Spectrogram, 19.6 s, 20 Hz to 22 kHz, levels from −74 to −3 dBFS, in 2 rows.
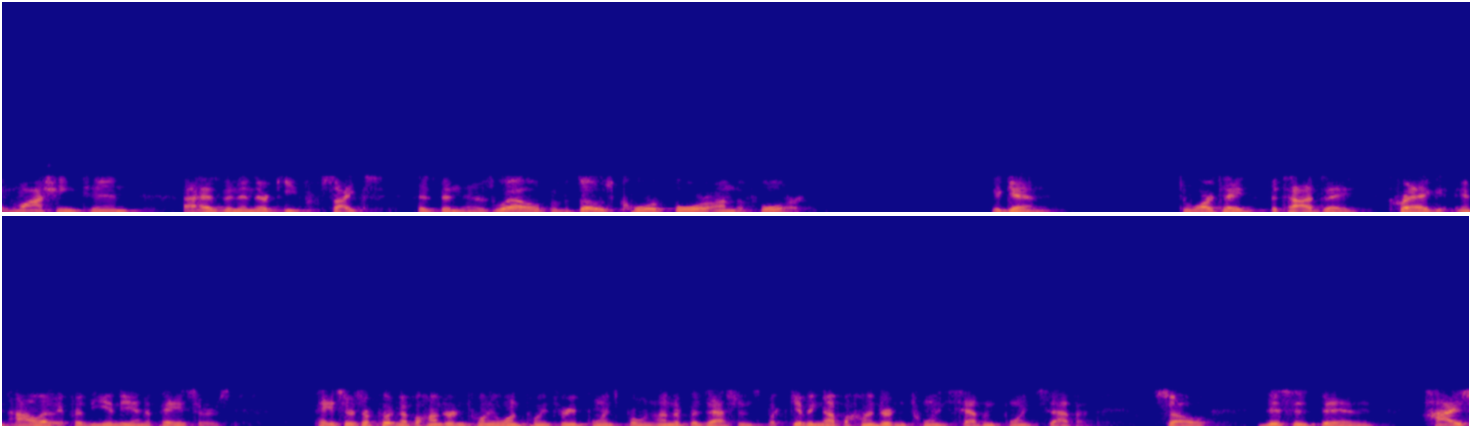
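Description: Throughout, the speech sounds slightly rough and synthetic, with a dull, narrow top end where nothing above 4 kHz comes through. That is the G.729 codec, which fits an 8 kbit/s coder. Rather than keeping the waveform, it rebuilds each 10 ms frame from a vocal tract filter, a pitch predictor and a handful of pulses, so fine detail gives way to a buzzy approximation.

From 2.04 to 2.16 s the sound smears into a stretched, held sound that sags in level before the speech firms up again. This is VoIP packet loss concealed by the speech codec. About 70 ms of audio went missing within an 80 ms stretch, the longest gap 60 ms. The decoder filled the hole by repeating its last pitch and filter at falling gain, and because each frame builds on the previous one, the speech stays weak or distorted just after packets resume.

At 10.10 to 10.19 s a shorter version recurs, a brief smear where about 30 ms was lost and patched the same way.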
